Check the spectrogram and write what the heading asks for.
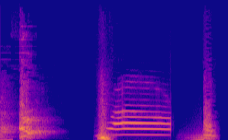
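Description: A cat meowing: one held meow of under a second, about halfway through, steady in pitch. Brief noisy sounds come just before and after it.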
